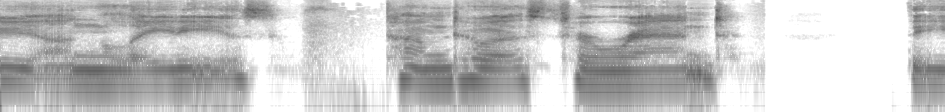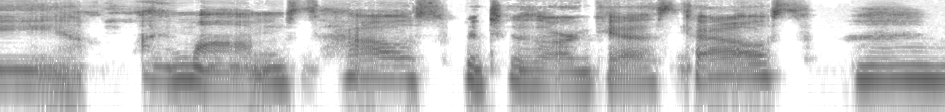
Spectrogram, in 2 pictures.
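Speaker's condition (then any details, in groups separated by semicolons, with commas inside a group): ALS (Lou Gehrig's disease)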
